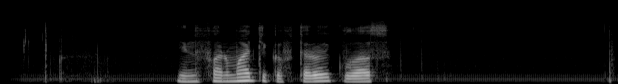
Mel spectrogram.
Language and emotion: Russian, neutral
